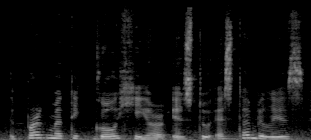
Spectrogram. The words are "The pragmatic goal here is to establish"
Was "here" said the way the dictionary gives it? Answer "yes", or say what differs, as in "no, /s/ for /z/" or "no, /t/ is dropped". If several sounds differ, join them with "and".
yes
